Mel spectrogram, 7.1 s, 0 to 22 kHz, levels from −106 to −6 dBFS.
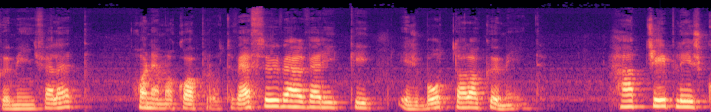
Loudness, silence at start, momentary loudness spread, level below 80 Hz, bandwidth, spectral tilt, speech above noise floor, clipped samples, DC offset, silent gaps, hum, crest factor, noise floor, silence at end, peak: -15 LUFS; 0 s; 11 LU; -66 dBFS; 15 kHz; -7 dB/octave; 32 dB; under 0.1%; under 0.1%; none; none; 16 dB; -47 dBFS; 0 s; 0 dBFS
